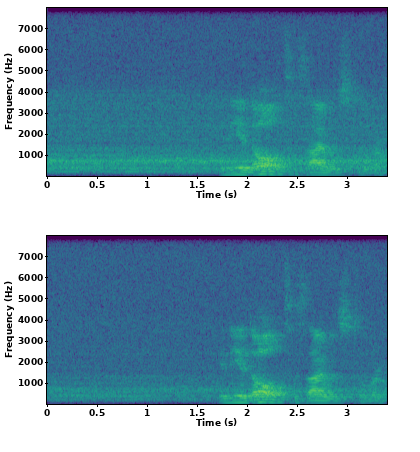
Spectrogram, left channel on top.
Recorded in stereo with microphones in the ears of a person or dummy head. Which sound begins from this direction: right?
A man speaking, at 1.7 s.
